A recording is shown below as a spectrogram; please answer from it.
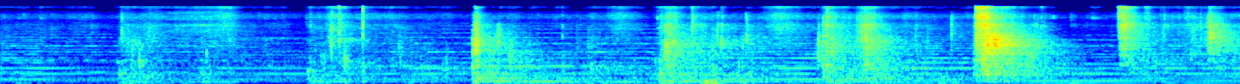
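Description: Footsteps at a walking pace on the gritty concrete floor of a bunker corridor, a sharp step about every second, the loudest near the end. Background music with held tones runs underneath.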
